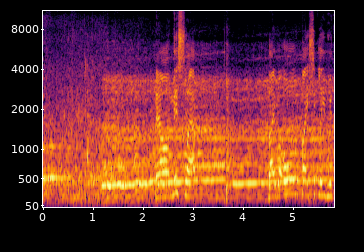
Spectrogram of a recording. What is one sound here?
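A racing car engine roars loudly at high revs.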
